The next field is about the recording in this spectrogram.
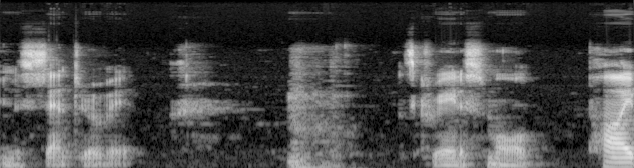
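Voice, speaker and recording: With music in the background, a man speaks at a very slow pace, with long, frequent pauses and big swings in loudness. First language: German. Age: 20s. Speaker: stagehand and lighting designer streamer. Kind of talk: livestream software tutorial. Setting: livestream.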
